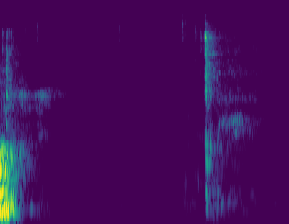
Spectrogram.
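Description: A man's voice trails off, then silence, broken about a second and a half in by one short click.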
